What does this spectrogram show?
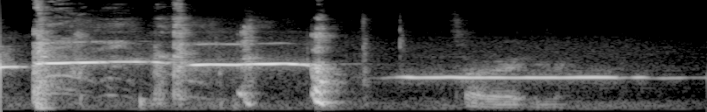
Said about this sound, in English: Anyway, did you yeah. really whistle Hunger Games right now? yeah.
